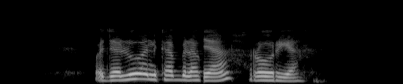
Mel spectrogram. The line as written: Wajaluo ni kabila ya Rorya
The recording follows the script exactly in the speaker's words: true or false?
true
